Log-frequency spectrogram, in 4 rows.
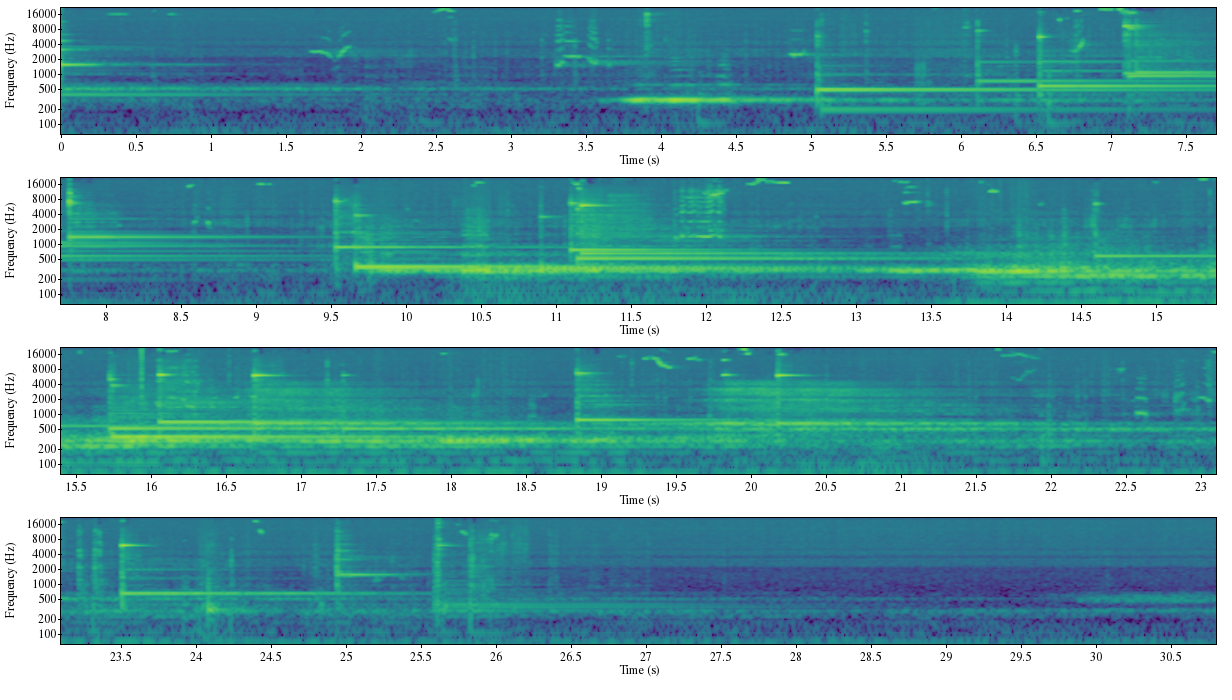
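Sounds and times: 
quartet of music boxes playing: 0:05.0 - 0:27.6.

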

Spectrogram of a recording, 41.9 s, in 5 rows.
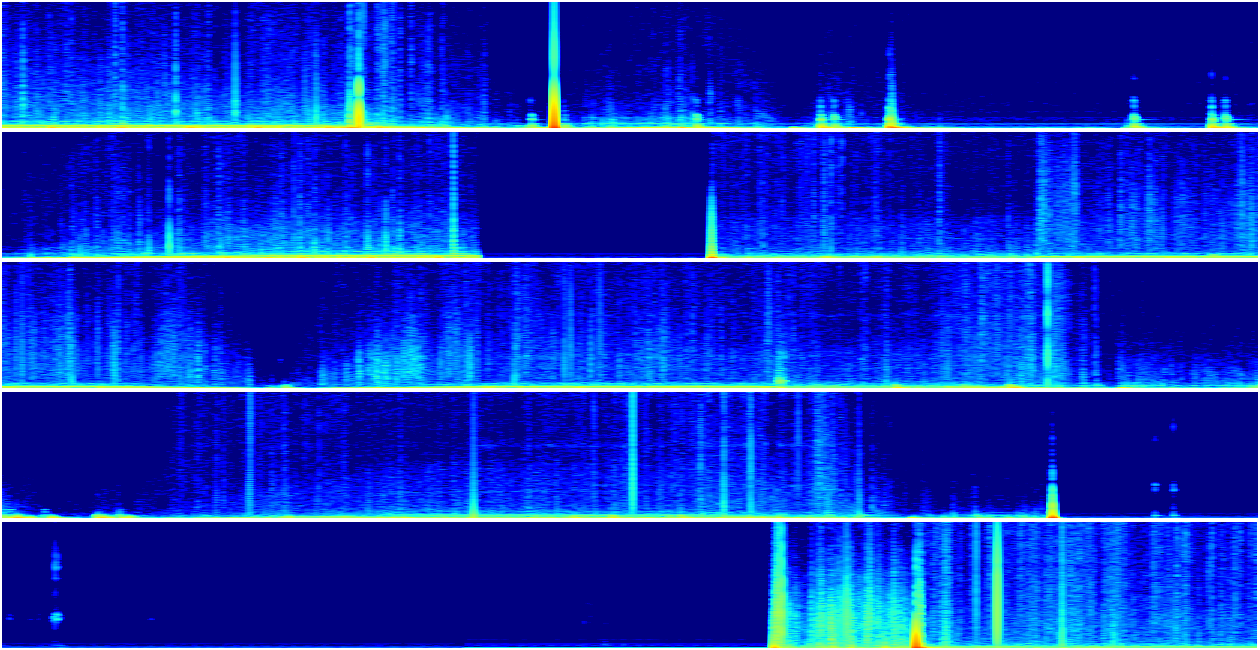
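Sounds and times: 
78rpm record surface noise: 0:00.0 - 0:06.5, 0:07.6 - 0:11.6, 0:13.1 - 0:32.2, 0:38.6 - 0:41.8.

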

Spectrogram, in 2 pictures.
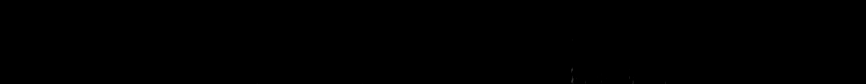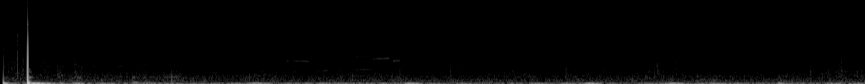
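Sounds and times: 
vinyl record noise: 0:08.7 - 0:17.3.

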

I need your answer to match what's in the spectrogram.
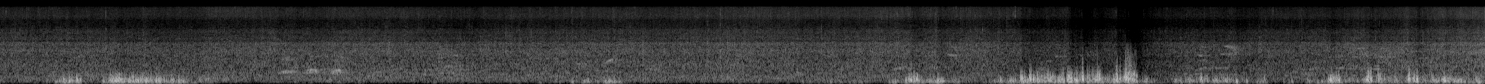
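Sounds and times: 
wind on the water at sunset in Curacao: 0:00.0 - 0:03.7, 0:05.4 - 0:06.4, 0:08.0 - 0:14.8.

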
